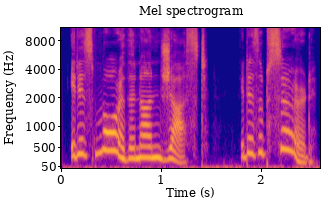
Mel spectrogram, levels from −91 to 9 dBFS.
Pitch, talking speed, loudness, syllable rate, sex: 285 Hz, 160 wpm, -14 LUFS, 4.8 syllables/s, female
